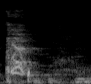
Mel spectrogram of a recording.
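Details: A single short, harsh cough from an adult after smelling a strong cologne, fading into quiet room noise; an isolated cough.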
